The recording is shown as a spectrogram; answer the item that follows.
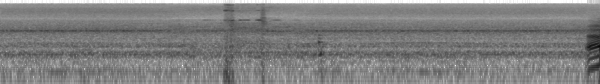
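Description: Steady hiss of workshop machinery with a faint high whine, and two sharp clicks close together about two seconds in.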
